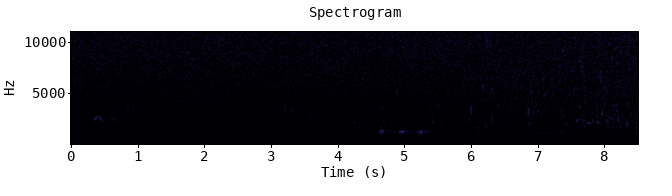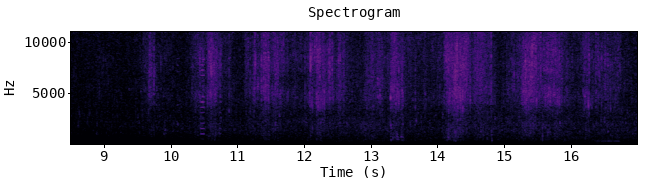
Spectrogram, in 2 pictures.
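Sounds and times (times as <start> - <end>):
boots swishing through grass: 9.6 - 17.0.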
